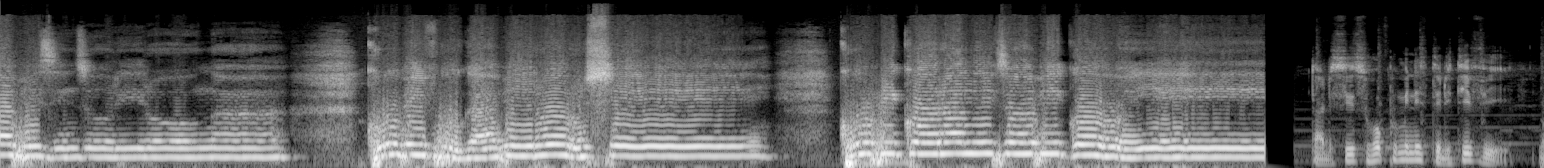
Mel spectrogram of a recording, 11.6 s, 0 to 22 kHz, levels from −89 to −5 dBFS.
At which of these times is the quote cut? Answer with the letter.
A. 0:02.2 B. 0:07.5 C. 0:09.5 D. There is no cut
C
